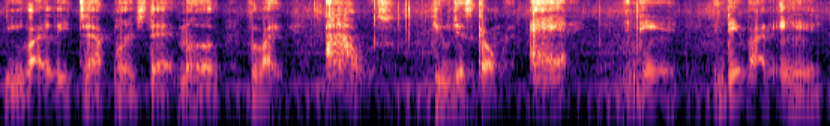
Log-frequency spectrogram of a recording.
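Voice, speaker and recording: A man's voice: rumbling low, slow pace, noisy background. A man giving a casual, rambling spoken monologue in slang, often repeating words and restarting phrases. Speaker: narrator and storyteller.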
